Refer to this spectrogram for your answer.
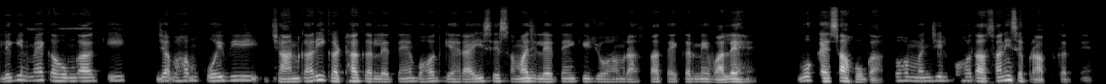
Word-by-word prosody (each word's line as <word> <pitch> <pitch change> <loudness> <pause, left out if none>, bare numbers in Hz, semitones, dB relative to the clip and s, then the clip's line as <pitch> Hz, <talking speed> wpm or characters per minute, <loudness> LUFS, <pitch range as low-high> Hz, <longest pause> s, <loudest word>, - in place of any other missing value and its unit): लेकिन 185 +6 -3
मैं 190 +1 -1
कहूँगा 160 -2 +2
कि 185 +3 -8 0.3
जब 175 -1 -1
हम 175 +2 -3
कोई 170 +2 +1
भी 190 0 -3
जानकारी 140 +9 +3
इकट्ठा 150 -3 +4
कर 140 -3 -2
लेते 130 0 -4
हैं, 145 +2 -4
बहुत 145 +3 -4
गहराई 125 +2 -1
से 145 -1 -3
समझ 140 0 +3
लेते 130 0 -1
हैं 135 0 -3
कि 140 -1 -4
जो 130 -1 -8
हम 125 +1 -8
रास्ता 120 +2 -2
तय - - -6
करने 125 0 -3
वाले 120 +2 +5
हैं, 115 -2 -1 0.4
वो 180 - +1
कैसा 145 +3 +7
होगा? 115 -4 -4
तो 175 - -7
हम 175 0 -5
मंजिल 165 +3 -3
बहुत 170 -1 -4
आसानी 165 +8 +5
से 165 -5 0
प्राप्त - - -2
करते - - -13
हैं। 105 - -19
145 Hz, 210 wpm, -25 LUFS, 130-165 Hz, 0.4 s, कैसा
